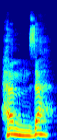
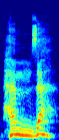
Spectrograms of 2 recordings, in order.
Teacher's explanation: হা হরফটি যেখান থেকে আমরা উচ্চারণ করেছি একই জায়গা থেকে আমরা হামজা হরফটি উচ্চারণ করব হলকের শুরু হতে।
